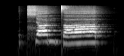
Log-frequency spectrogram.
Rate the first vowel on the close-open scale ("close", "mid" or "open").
open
